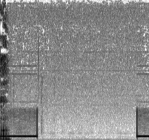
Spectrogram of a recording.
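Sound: telephone ringback tone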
